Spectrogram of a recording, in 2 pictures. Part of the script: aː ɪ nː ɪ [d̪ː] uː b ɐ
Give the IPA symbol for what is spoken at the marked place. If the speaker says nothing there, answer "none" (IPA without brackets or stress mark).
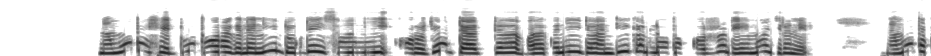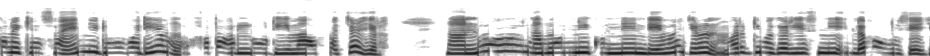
d̪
